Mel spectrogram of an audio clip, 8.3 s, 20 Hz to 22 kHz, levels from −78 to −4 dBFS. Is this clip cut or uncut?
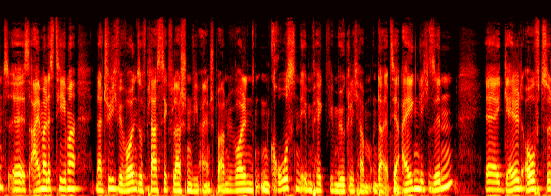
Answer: cut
